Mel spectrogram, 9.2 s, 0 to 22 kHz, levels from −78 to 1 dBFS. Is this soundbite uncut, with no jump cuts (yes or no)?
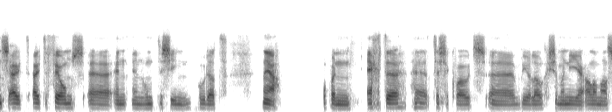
yes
